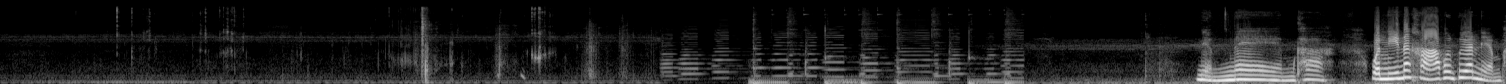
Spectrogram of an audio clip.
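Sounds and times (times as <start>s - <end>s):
chewing with crunches: 1.1s - 6.7s
music with steady beat: 6.6s - 10.3s.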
